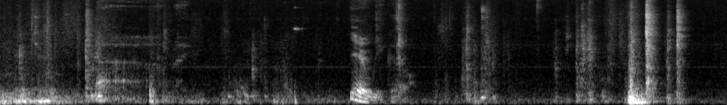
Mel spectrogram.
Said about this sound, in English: Wait a minute, let me close this door.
